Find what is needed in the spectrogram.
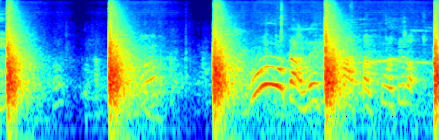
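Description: Hammer blows on the wooden frame of a house being taken apart, a sharp knock about once a second, four in all, with voices talking between them.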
